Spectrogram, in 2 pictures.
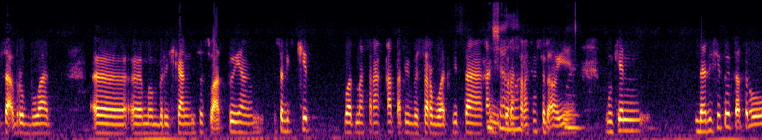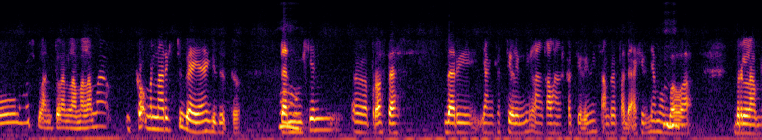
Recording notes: By Phone.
